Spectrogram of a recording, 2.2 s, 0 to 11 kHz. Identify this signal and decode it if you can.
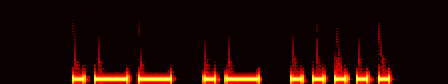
Morse code, heard as a keyed tone, about 22 wpm, 700 Hz. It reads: WA5
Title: USA Call Sign Prefixes - 22wpm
